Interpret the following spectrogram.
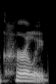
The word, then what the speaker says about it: Kurle: for the guidance Groove my name is Curley but it's k-u-r-l-e and so no one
